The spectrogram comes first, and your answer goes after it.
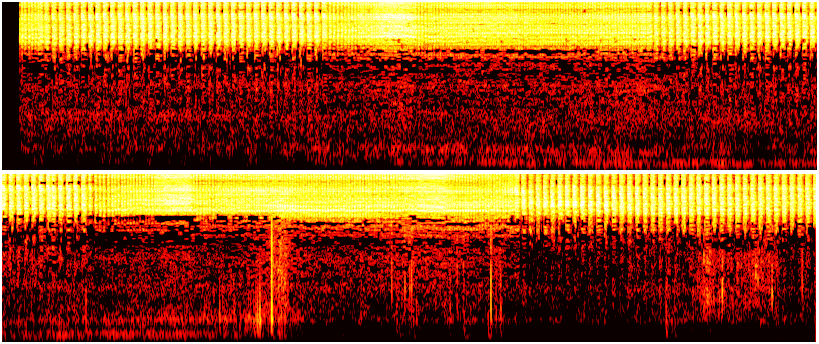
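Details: Cicada; mating call; attracting a mate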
